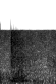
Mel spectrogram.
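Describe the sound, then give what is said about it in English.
A door closes with one soft thump during a talk, a brief muffled knock over a faint, steady background. “And can you close the door, please?”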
